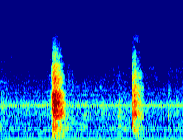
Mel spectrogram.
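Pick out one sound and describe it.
A woman sobs softly, close by.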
